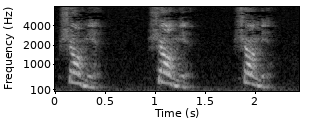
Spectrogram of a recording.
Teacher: in the oral way of speaking, you don't emphasize that 面 part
